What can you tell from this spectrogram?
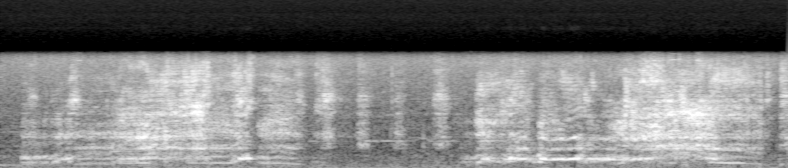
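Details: Border Terrier at tug play, giving throaty, rumbling growls in two main bouts with a quieter stretch between, over busy scuffling sounds of the game.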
